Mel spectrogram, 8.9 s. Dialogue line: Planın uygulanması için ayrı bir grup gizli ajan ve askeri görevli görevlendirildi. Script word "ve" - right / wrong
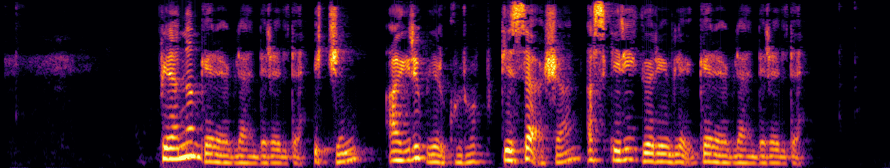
wrong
